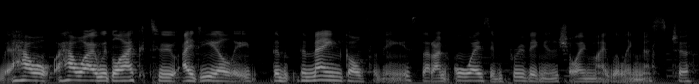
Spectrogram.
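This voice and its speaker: A woman with an Australian accent, speaking in a friendly, steady way in a corporate interview. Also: deep voice. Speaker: IT project specialist. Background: soft music.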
